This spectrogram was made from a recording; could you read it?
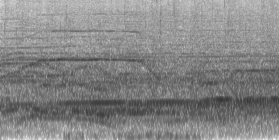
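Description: A large crowd of people cheering, yelling and shouting together in praise and thanksgiving for the King of Kings and Lord of Lords, a loud, sustained wall of overlapping voices with a few higher sustained shouts standing out, steady throughout.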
